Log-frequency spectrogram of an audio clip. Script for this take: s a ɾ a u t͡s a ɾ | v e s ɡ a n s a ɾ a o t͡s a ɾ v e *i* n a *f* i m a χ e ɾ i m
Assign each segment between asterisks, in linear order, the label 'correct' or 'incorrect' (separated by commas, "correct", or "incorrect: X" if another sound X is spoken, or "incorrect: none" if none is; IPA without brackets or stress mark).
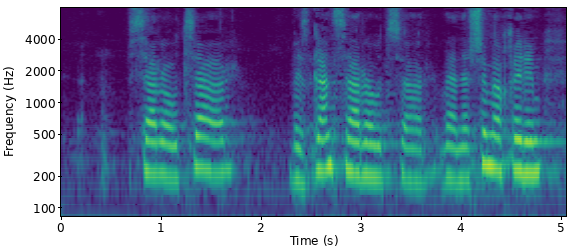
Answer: incorrect: a, incorrect: ʃ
